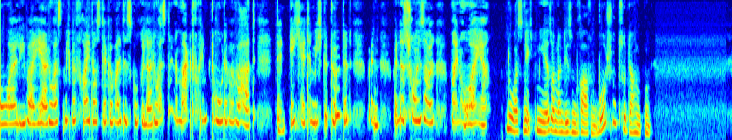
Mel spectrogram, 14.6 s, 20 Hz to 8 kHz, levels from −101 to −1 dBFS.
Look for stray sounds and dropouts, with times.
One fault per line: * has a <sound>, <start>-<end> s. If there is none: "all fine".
all fine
